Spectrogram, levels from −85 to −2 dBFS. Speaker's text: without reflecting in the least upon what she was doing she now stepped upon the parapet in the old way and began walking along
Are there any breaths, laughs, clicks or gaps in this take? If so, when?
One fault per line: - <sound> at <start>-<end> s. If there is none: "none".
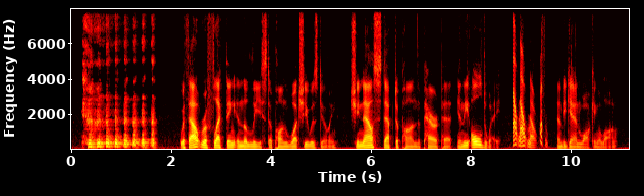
- laugh at 0.2-1.7 s
- chirp at 8.8-9.5 s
